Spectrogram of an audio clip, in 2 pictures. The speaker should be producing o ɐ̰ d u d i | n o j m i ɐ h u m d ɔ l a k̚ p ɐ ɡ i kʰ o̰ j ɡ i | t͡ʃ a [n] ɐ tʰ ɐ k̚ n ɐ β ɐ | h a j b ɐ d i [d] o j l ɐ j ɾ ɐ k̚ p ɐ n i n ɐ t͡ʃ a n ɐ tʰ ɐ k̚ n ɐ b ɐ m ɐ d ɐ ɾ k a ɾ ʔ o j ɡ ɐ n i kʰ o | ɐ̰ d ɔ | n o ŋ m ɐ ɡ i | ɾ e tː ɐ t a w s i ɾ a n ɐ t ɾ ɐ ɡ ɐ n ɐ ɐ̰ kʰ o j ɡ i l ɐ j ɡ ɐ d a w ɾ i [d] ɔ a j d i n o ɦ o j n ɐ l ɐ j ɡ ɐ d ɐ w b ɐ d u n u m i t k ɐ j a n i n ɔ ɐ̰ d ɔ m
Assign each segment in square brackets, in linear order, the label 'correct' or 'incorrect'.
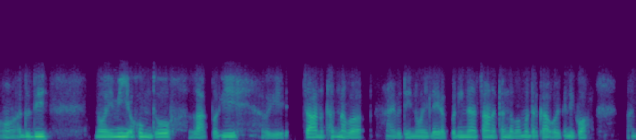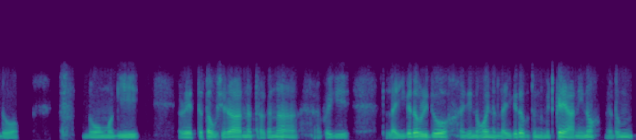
correct, incorrect: n, correct

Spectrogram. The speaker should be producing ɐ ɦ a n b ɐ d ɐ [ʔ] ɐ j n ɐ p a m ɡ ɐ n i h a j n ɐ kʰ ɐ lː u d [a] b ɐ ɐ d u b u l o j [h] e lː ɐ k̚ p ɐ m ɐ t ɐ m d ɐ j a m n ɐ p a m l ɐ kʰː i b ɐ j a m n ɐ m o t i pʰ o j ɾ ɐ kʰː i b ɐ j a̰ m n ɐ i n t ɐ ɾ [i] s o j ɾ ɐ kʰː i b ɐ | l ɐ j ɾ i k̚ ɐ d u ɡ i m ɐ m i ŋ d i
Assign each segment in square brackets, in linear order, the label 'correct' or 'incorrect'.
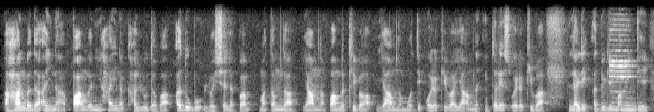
correct, incorrect: ɐ, incorrect: s, incorrect: e

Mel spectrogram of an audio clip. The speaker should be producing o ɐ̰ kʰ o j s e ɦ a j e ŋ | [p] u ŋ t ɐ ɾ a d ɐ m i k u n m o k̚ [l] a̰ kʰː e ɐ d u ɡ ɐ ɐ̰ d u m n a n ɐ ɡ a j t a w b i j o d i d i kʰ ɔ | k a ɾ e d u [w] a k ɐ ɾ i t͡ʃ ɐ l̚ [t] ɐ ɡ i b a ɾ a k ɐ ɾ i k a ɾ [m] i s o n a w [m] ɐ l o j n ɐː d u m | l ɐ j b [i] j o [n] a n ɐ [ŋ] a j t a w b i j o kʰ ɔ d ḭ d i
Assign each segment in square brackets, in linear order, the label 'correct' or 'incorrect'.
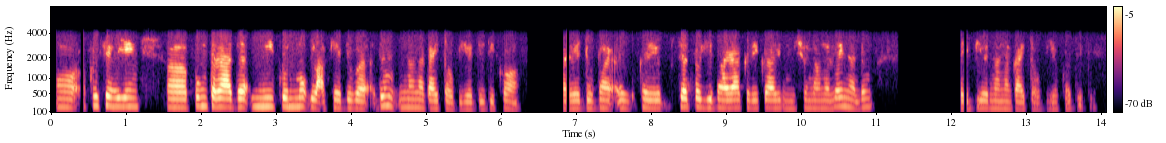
correct, correct, incorrect: b, incorrect: p, correct, incorrect: n, correct, correct, incorrect: ɡ

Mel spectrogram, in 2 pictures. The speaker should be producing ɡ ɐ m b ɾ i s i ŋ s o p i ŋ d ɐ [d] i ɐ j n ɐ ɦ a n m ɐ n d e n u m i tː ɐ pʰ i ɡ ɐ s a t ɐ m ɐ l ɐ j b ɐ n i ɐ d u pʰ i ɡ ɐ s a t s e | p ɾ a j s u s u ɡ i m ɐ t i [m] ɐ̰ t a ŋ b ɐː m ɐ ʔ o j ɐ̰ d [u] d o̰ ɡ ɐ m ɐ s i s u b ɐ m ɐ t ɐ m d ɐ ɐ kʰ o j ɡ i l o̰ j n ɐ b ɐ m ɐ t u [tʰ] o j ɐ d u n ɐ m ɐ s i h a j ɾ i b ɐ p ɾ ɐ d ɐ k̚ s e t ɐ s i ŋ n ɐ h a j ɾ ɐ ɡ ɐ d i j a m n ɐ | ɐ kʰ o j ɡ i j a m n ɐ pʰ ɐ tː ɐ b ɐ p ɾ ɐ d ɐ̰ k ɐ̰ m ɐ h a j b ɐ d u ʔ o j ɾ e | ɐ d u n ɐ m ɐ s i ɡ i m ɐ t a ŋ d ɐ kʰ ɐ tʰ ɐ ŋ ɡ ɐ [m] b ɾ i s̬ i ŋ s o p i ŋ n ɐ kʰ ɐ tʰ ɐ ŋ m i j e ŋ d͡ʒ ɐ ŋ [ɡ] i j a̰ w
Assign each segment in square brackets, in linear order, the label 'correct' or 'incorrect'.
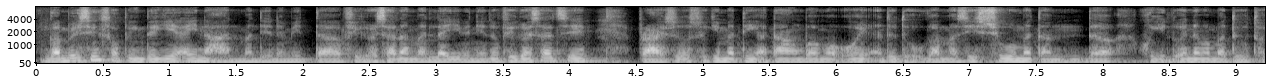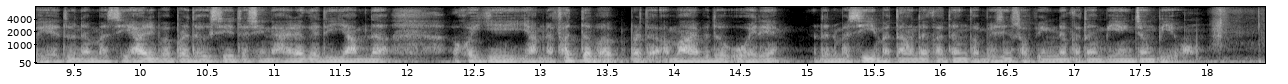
incorrect: ɡ, incorrect: ŋ, correct, correct, correct, incorrect: b

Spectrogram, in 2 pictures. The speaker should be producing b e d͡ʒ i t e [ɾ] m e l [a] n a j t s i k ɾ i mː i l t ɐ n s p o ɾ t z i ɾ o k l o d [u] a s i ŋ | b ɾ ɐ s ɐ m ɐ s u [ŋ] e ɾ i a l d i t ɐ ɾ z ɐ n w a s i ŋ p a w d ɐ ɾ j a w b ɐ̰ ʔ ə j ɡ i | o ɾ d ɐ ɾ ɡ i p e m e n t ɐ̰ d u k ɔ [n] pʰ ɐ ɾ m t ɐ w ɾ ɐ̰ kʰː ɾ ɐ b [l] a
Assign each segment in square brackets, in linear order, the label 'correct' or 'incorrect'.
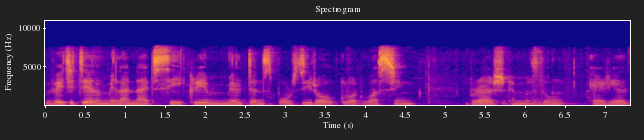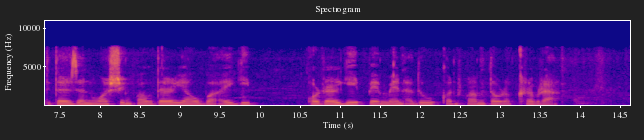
incorrect: l, correct, incorrect: w, correct, correct, incorrect: ɾ

